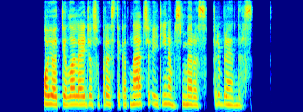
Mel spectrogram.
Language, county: Lithuanian, Kaunas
